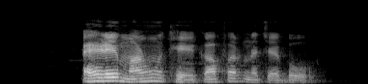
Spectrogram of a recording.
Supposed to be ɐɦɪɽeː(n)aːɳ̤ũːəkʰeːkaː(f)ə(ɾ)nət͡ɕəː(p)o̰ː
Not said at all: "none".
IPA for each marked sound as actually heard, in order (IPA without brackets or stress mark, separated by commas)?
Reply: m, f, ɾ, b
